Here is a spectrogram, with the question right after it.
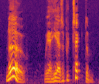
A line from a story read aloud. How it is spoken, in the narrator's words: Clinton told him stiffly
